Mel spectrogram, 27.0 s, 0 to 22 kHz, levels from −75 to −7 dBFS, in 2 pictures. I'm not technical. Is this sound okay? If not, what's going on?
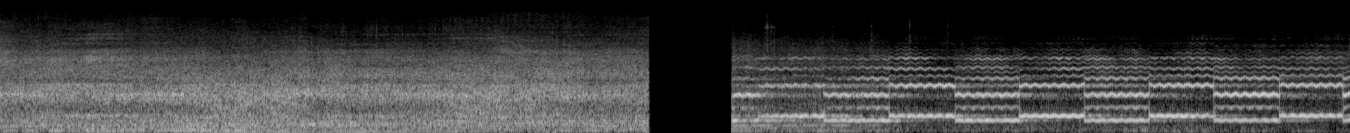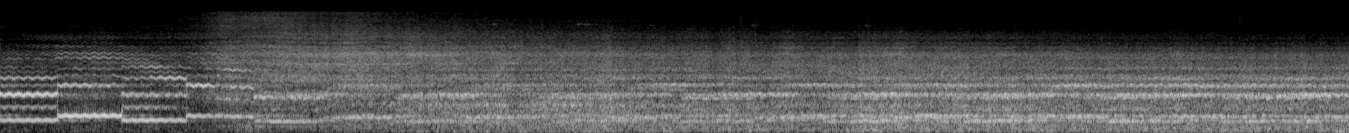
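No. A doubled audio track starts at 22.09 s and runs to the end: a second copy, about as loud as the original, trails roughly a second behind. This is likely a slower second recording path or an edit leaving two copies misaligned.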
